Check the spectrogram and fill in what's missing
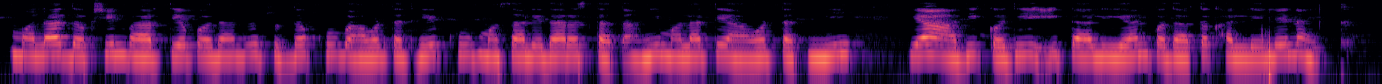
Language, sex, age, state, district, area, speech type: Marathi, female, 30-45, Maharashtra, Wardha, rural, read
